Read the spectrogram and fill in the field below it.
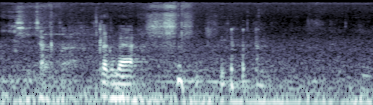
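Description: A young man laughs close by.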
